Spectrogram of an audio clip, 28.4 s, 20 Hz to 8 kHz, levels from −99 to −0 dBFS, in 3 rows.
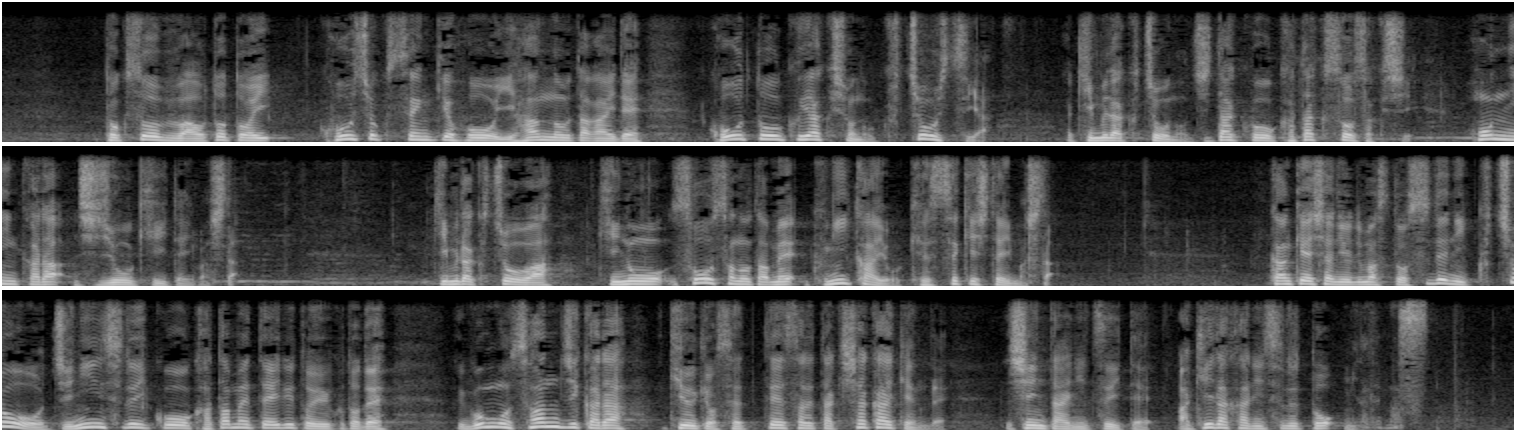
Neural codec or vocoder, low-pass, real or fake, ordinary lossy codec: none; 7.2 kHz; real; none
